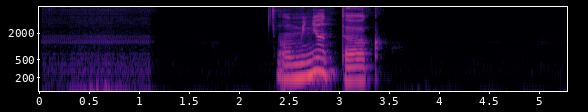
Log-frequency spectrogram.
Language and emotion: Russian, sad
